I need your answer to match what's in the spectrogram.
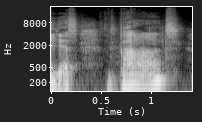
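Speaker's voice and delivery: hammed-up student urging go on; imitating a Japanese student nudging me to continue. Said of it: "then they say".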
